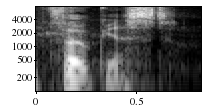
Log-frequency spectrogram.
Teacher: With the first O sound in the word focused, this is a pretty intense moving vowel. So you really want to start with the O, and then move that into a U.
